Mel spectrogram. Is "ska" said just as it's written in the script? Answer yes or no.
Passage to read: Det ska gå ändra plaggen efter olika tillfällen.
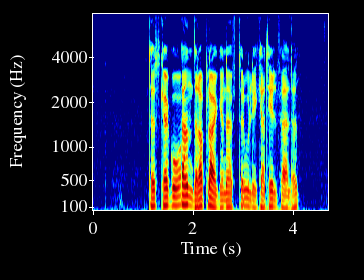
yes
